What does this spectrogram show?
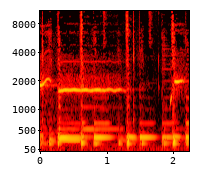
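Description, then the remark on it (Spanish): A clear whistled melody in a song rides over a rhythmic backing, the long sustained whistle notes steady and prominent, with short plucked or strummed ukulele chords pulsing underneath and the sound of waves. “Silva alguien, que es un recurso que no se ha utilizado nunca bonito ese silbido.”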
